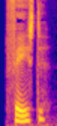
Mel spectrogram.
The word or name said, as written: fast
